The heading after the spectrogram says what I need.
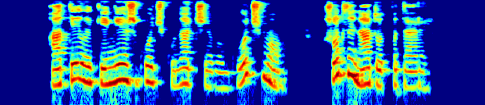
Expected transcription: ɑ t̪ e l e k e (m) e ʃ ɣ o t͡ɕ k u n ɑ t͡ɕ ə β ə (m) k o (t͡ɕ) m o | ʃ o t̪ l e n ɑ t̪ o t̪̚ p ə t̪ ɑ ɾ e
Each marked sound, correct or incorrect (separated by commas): incorrect, correct, correct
